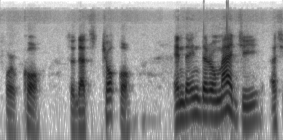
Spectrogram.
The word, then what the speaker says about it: choco: It is divided into two syllables. We have the cho and the ko. So here in the Philippines, we for us the letter C would always sound as k.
